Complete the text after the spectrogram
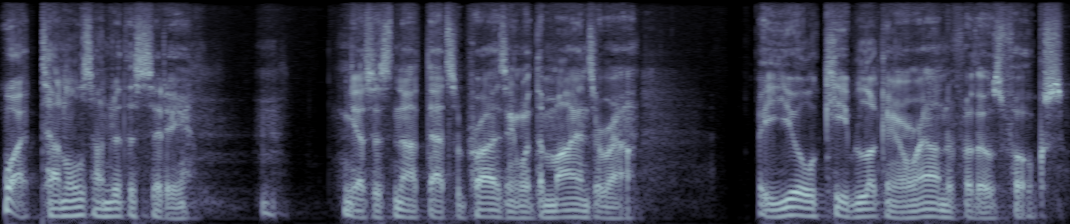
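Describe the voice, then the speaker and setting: Game role: old super mutant lawman, extremely low and forceful, terse, weary, fair. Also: moderate pace, heavily acted. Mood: businesslike, gruff. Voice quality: gravelly, rumbling. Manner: blunt, terse, dry delivery. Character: gruff, aging super mutant sheriff, world-weary but fair-minded. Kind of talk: video game character dialogue.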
